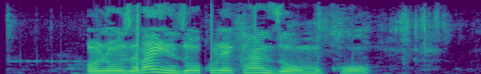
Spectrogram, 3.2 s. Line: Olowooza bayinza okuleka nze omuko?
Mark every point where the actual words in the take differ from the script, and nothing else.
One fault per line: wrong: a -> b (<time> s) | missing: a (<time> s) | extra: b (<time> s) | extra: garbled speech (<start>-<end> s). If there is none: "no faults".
no faults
